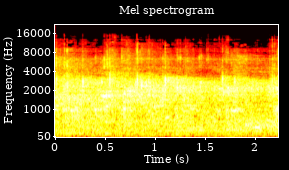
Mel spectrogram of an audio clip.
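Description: Audience applauding: many hands clapping together in a steady, even patter.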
